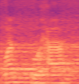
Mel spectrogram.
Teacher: kalau kita tambah di depannya wau maka alifnya itu tidak dibaca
